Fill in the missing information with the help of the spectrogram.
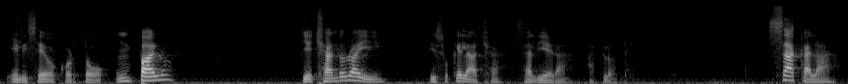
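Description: A man pastor preaching a sermon, repeating key lines and pushing emphasis up on important phrases. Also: medium pitch.

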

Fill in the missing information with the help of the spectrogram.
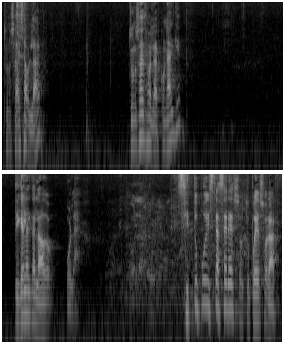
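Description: A man preaching a sermon to a congregation, asking them questions and joking along the way. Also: a little high. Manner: lively, asks the congregation questions, jokes.

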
